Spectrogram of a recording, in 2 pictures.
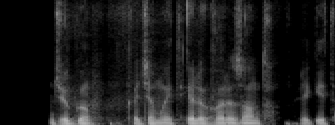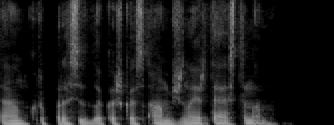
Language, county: Lithuanian, Šiauliai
